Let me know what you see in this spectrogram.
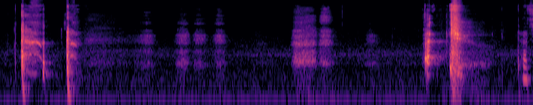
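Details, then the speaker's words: Sneezing fit from allergies: several loud, explosive sneezes in quick pairs with sniffs between; the person says such fits usually happen at night. "it's been a long time since I I record um loud sneezes"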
